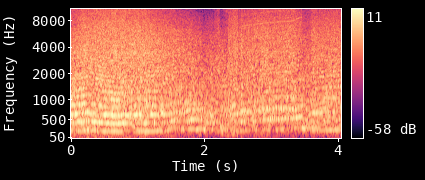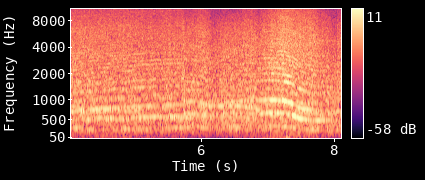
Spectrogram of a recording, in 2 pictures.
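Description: A racing car engine whines loudly, its pitch rising and falling as it shifts gears.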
